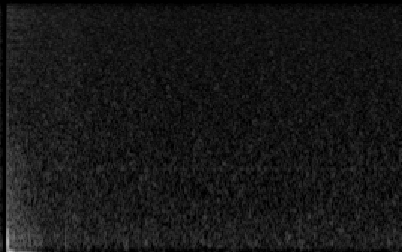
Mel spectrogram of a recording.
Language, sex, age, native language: Icelandic, female, 18-19, Icelandic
